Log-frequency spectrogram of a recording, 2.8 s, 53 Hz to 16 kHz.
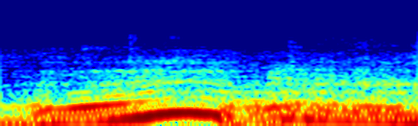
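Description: A tuned BMW M340i with a downpipe revs its exhaust nearby, a deep, loud, booming rumble that swells and holds, then settles into a lower idle-like growl.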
